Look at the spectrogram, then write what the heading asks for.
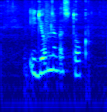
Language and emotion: Russian, neutral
